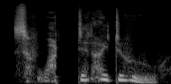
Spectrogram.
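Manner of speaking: breathy unvoiced whisper to himself; hushed, secretive self-question. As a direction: whisper the question as if afraid to know. Ghost wondering about own past.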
